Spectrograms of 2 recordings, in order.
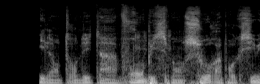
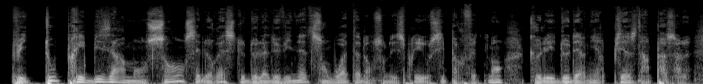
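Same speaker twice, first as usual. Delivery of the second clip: usual speaking voice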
